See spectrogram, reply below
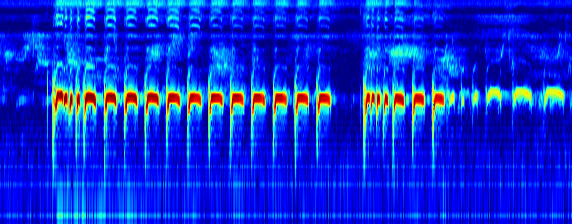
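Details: Local zebra dove call used as a lure to prompt silent doves to call: a quick run of about a dozen staccato, even-pitched coos, a brief pause, then a faster burst fading into softer, spaced notes.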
